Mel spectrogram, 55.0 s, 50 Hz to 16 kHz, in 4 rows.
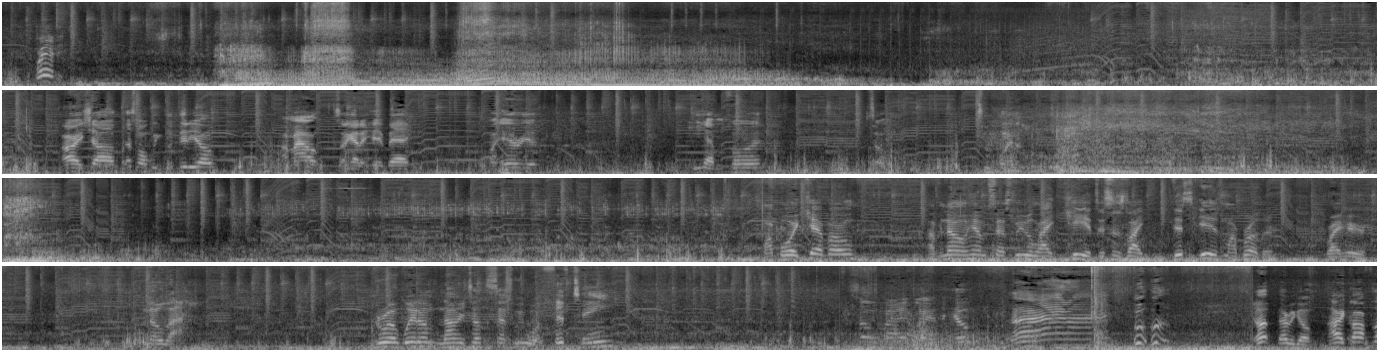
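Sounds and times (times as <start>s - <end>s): music playing: 0.0s - 55.0s
car engine accelerating hard: 1.0s - 14.0s, 23.6s - 29.1s, 29.7s - 42.1s.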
